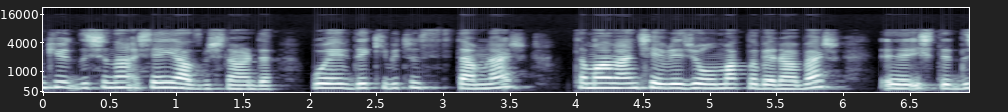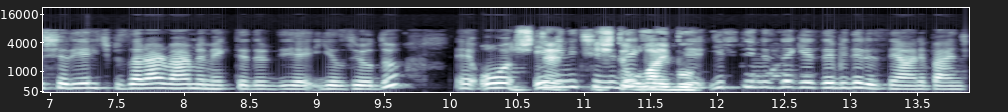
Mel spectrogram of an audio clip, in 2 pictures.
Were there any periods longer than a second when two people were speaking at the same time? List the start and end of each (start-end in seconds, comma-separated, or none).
10.4-11.9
